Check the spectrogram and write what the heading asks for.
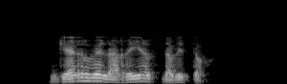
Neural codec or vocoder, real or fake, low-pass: none; real; 3.6 kHz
